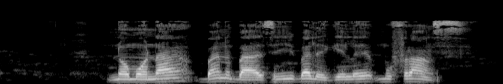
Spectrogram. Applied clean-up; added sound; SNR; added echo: none; none; none; none.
